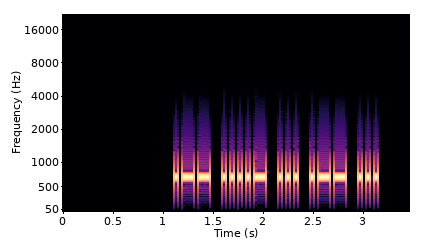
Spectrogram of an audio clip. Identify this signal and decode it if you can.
Morse code, heard as a keyed tone, about 29 wpm, 700 Hz. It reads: W4SWS
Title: USA Call Signs - 5 Characters - 30wpm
